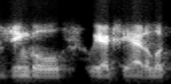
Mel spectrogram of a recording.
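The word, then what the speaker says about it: Gingles: dilution uh and by the way it is pronounced jingles we actually had to look this up because i didn't know if it was jingles or jingles but it's jingles um the quote here i think is important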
